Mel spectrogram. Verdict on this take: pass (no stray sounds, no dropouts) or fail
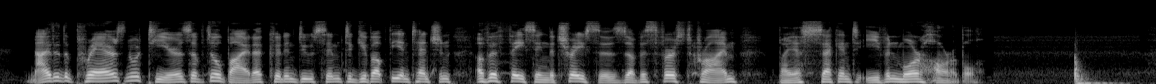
fail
